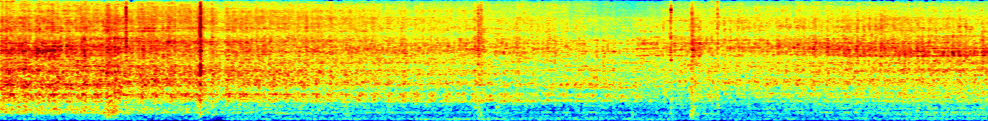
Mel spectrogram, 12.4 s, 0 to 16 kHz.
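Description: The electric motor of a 1950s E-Z Kutr lawn mower running steadily while the mower drives across the grass, fading as it moves away and growing louder again as it comes back, with a sharp click about two and a half seconds in.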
